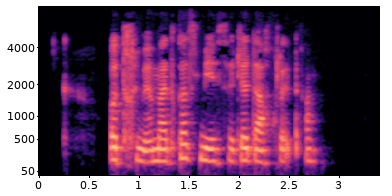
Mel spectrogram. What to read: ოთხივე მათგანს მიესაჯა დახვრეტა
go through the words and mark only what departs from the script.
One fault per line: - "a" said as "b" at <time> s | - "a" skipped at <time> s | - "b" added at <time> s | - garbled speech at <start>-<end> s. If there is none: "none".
none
